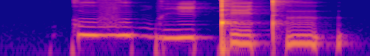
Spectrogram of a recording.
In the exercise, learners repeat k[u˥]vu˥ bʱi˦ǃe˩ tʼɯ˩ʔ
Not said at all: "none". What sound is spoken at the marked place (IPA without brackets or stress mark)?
u˥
